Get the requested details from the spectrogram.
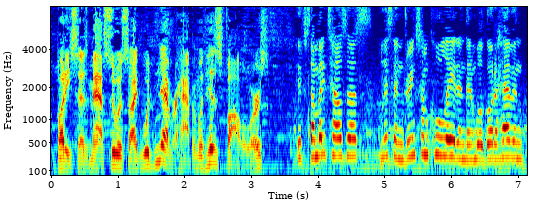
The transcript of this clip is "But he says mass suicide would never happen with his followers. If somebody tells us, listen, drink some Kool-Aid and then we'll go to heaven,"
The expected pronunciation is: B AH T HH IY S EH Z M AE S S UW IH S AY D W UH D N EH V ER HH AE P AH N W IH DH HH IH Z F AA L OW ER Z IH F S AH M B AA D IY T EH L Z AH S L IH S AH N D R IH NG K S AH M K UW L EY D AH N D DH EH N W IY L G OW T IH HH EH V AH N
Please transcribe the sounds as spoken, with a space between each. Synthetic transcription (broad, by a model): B AH T HH IY S EH Z M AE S S UW IH S AY D W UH D N EH V ER HH AE P AH N W IH DH IH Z F AA L OW ER Z IH F S AH M B AA D IY T EH L Z AH S L IH S AH N D R IH NG K S AH M K UW L EY D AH N DH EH N W IY L G OW T IH HH EH V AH N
